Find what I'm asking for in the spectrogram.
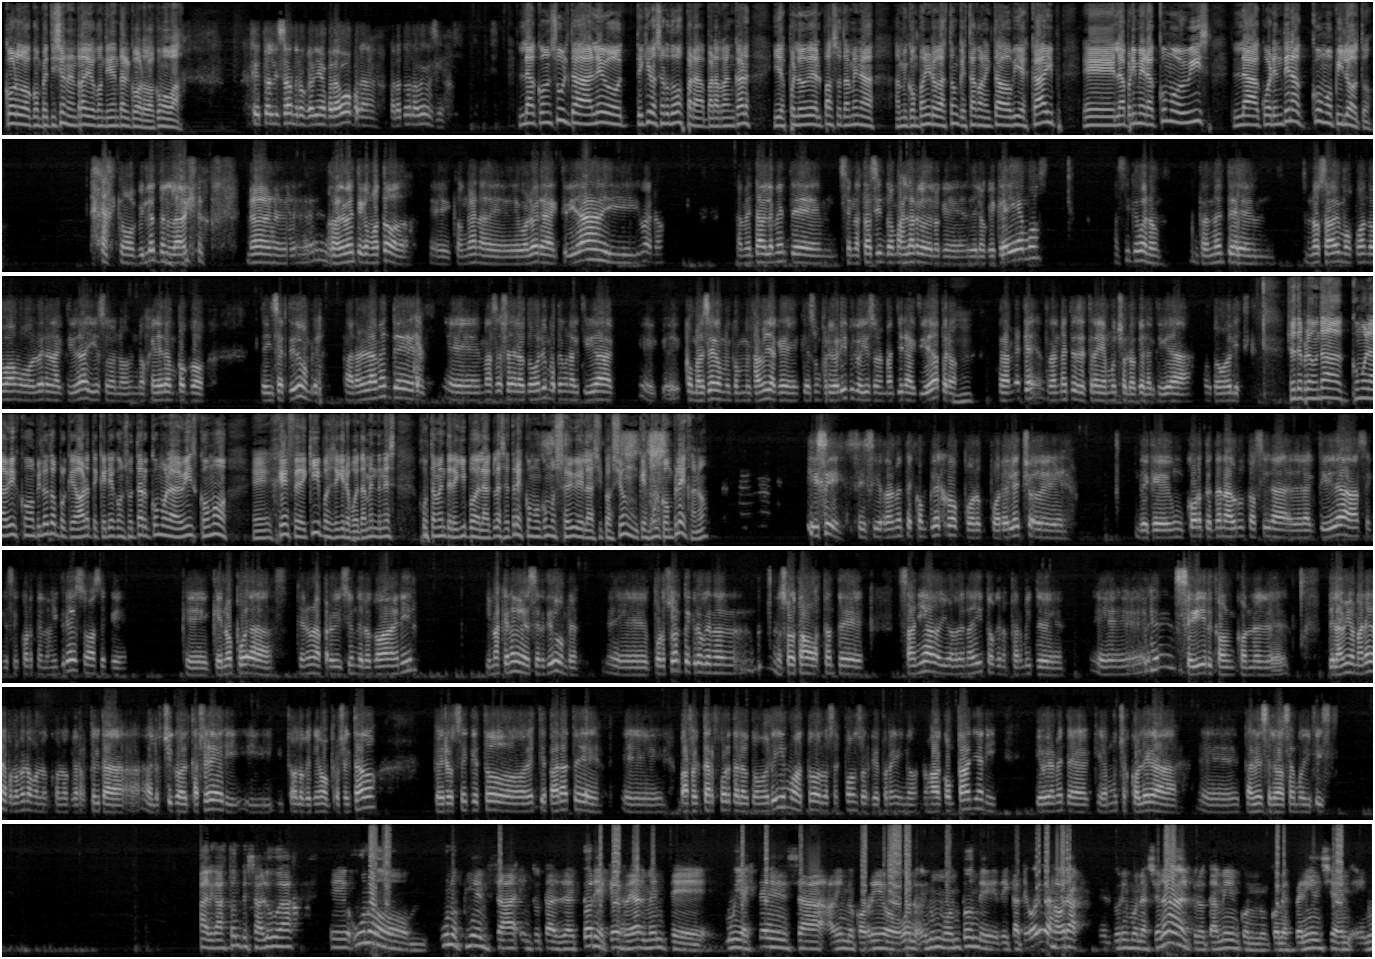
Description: A continuación podés escuchar la entrevista completa:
